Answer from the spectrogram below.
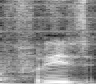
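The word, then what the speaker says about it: Phryge: बात करें 2024 Paris Olympic का, तो इसका जो शुभंकर था, मैस्कॉट था, वह था ओलंपिक फ्रिज या फ्रीज, प्रोनाउंसिएशन फ्रीज बोलते हैं इसको।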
